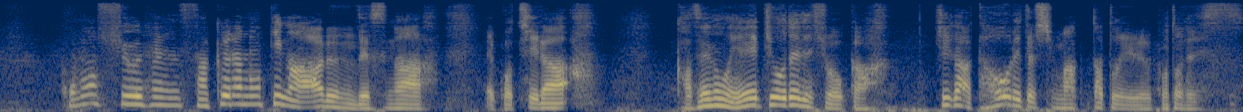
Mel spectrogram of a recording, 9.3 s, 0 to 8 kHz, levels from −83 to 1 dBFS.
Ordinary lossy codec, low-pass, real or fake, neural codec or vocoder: none; 7.2 kHz; fake; codec, 44.1 kHz, 2.6 kbps, DAC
